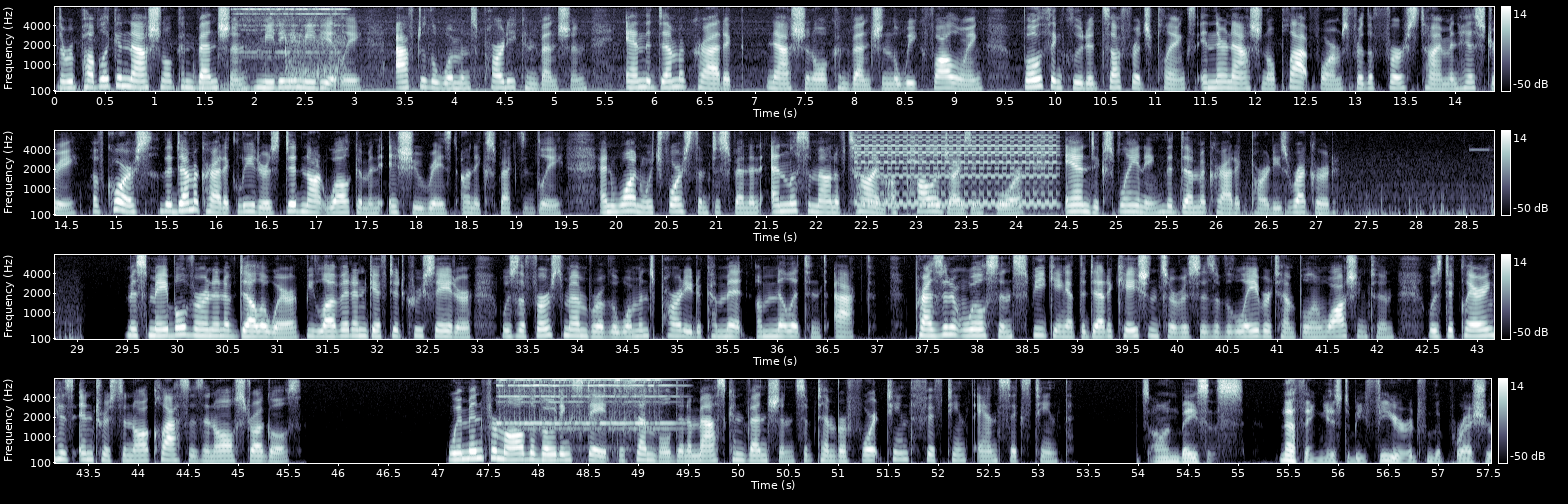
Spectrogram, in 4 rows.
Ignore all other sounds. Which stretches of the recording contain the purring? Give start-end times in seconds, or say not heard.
not heard.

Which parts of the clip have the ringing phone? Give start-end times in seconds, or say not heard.
1.8-3.0, 22.4-24.6, 47.5-49.5.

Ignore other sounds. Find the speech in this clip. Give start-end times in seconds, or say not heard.
0.0-27.2, 29.5-36.8, 37.4-45.6, 47.1-53.2, 54.0-57.5.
